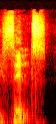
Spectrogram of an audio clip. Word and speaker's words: Cyn: check out a blog called A Cup of Sin Tea. That's spelled CYN, the sin.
